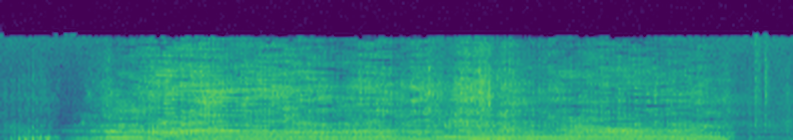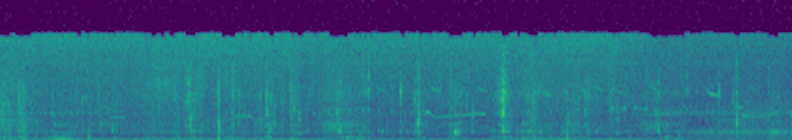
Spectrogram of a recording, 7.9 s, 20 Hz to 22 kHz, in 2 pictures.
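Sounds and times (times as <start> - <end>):
grizzly bear growling while feeding on a carcass: 0.0 - 4.4.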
